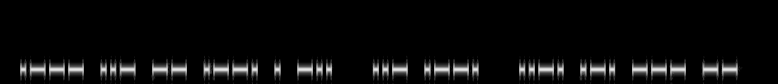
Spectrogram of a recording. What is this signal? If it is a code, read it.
Morse code, heard as a keyed tone, about 25 wpm, 700 Hz. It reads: JUMPED UP FROM
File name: Pinocchio / Pinocchio ch8 20 25 ik1hge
